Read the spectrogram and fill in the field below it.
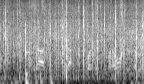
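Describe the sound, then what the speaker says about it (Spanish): Steady rain in the Patagonian lake region around Lago Puelo, a dense patter of drops striking nearby surfaces with scattered louder splats, continuous and fairly faint. "Lloviendo en todas partes aquí en la región."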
